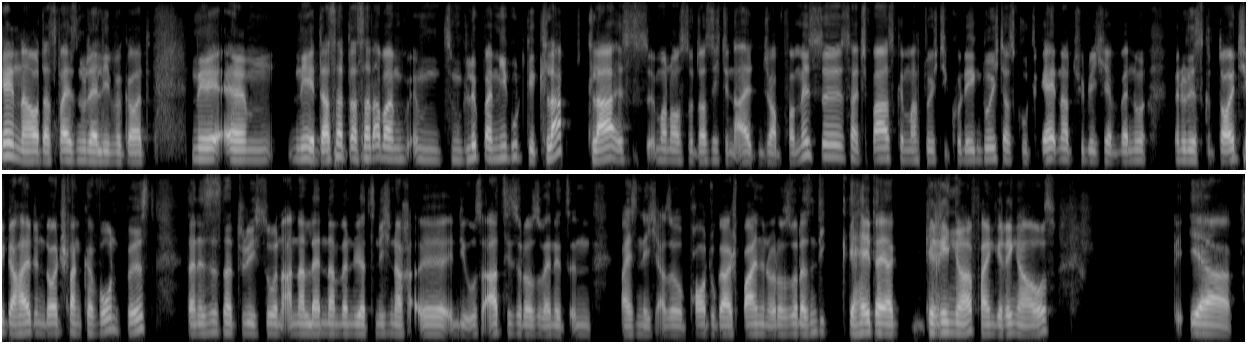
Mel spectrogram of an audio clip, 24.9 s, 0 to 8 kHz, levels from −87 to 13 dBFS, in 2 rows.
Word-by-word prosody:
Genau, 145 -10 +6
das 120 - -1
weiß 130 -1 +5
nur 130 0 -6
der 125 -1 +6
liebe 115 -1 -5
Gott. 115 +1 0 0.4
Ne, 145 0 +5
ähm, 130 0 +3 0.2
ne, 145 -1 +1
das 130 - +5
hat 175 -3 +1
das 150 +1 0
hat 155 - +4
aber 160 -2 +4
im 145 -1 -8
im 135 -2 -12
zum 135 -2 -14
Glück 160 +5 -3
bei - - +3
mir 160 +3 -4
gut 170 -1 -12
geklappt. 130 - +2 0.2
Klar 135 +5 +8
ist 130 -1 -7
es - - -17
immer 135 -1 -6
noch 130 -1 -1
so, 125 0 -14
dass 120 0 -3
ich 130 - -12
den 115 -2 -14
alten 225 - 0
Job 200 - -4
vermisse. 170 +4 -2
Es 160 - -10
hat - - -3
Spaß 145 +1 +2
gemacht, 130 0 -9
durch 130 0 -9
die - - -15
Kollegen, 130 +1 -6
durch 145 +2 -4
das 125 - -5
gute 125 - -20
Geld 145 +2 +3
natürlich. 130 -3 -7 0.2
Wenn 120 0 -3
du 130 0 -4 0.3
wenn 130 - -8
du 130 - -2
das 125 -1 -3
deutsche 140 +3 +3
Gehalt 125 +1 +4
in 125 -2 -10
Deutschland 125 0 0
gewohnt 130 +5 -4
bist, 155 +6 -2 0.3
dann 115 - -1
ist 120 +1 -5
es 130 -1 -9
natürlich 125 -1 -4
so 125 - -4
in - - -4
anderen 120 +2 -1
Ländern, 120 0 0
wenn 120 0 -2
du 115 - -4
jetzt 115 - -2
nicht 115 +1 -11
nach 110 -2 -2
äh, 115 0 -1
in - - -12
die 115 - -10
USA 115 - +1
ziehst 120 -1 -13
oder 115 -2 -2
so, 110 - -12
wenn 105 +1 -3
du 110 - -4
jetzt 105 - -17
in, 110 -1 -13 0.3
weiß 105 0 -2
nicht, 105 -2 -11
also 105 -1 -5
Portugal, 115 -1 0
Spanien 115 0 +1
oder 110 +1 -3
so, 120 +2 -4
da - - +1
sind 130 - -14
die 140 - -13 0.2
Gehälter 130 +1 +5
ja 120 - +7 0.3
geringer, 130 -1 +4
fallen 115 0 0
geringer 115 0 0
aus. 105 +1 0 1.2
Äh, - - -14
ja 115 -4 +4
125 Hz, 240 wpm, -25 LUFS, 115-135 Hz, 1.2 s, Klar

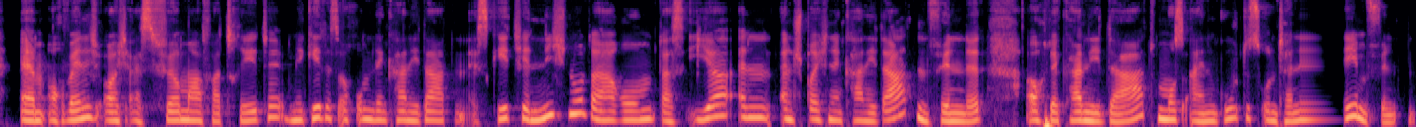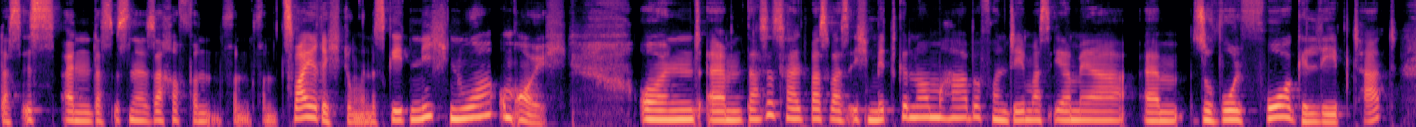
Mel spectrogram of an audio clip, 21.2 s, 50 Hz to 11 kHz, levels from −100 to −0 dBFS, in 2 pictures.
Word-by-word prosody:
„Ähm, 175 -1 +3
auch 180 -1 -4
wenn 195 +4 +4
ich 235 -5 -2
euch 175 -1 -1
als 165 -4 0
Firma 180 -1 +1
vertrete, 180 +8 -4
mir 185 0 0
geht 235 +1 +1
es 225 - -4
auch 195 - -7
um 200 -1 0
den 190 - -2
Kandidaten. 180 0 -3
Es 150 - -2
geht 220 +2 -1
hier 215 -4 +2
nicht 285 +10 +3
nur 320 +1 +3
darum, 185 0 0
dass 165 -4 -3
ihr 235 +8 +1
einen 235 -1 0
entsprechenden 195 -2 -2
Kandidaten 190 - -1
findet, 165 +2 +1 0.3
auch 190 - +1
der 180 - +4
Kandidat 175 - +1
muss 200 -2 +4
ein 165 -1 -1
gutes 215 +3 -2
Unternehmen 190 +6 -1
finden. 145 0 -5
Das 160 - -1
ist 195 -1 +2
ein 175 -2 0
das 175 -4 -4
ist 195 0 +1
'ne 175 -2 -1
Sache 185 +2 -3
von 165 -2 -8
von - - -11
von 85 -1 -11
2 235 +2 +5
Richtungen. 80 - -4
Es - - -3
geht 185 0 0
nicht 230 +2 +1
nur 240 +7 +4
um 240 -1 0
euch.“ - - -3 0.5
Und, 200 0 +5
ähm, 185 0 +3
das 205 +3 -1
ist 295 0 -1
halt 215 -1 -1
was, 210 0 +2
was 195 -2 -1
ich 200 -1 -5
mitgenommen 235 +5 +1
habe 235 +1 -2
von 200 -5 0
dem, 185 +1 -1
was 190 -1 -1
er 190 -1 -1
mir, 185 -1 0 0.2
ähm, 175 0 +1
sowohl 190 +3 +3
vorgelebt 180 -8 +1
hat, - - -5
190 Hz, 205 wpm, -27 LUFS, 175-215 Hz, 0.5 s, 2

